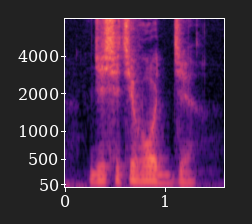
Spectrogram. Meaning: decade (period of ten years)
- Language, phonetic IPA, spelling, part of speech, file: Belarusian, [d͡zʲesʲat͡sʲiˈɣod͡zʲːe], дзесяцігоддзе, noun, Be-дзесяцігоддзе.ogg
